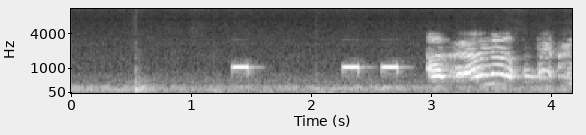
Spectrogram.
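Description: Phone keypad tones as digits are punched in to send an SMS command to a Kerui W18 GSM home alarm, a few spaced single beeps and then a quicker run of tones, with brief speech nearby.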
